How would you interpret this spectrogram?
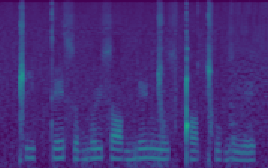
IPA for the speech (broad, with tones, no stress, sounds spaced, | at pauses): ǁ i˨˩ tː e˨˥ s ʊ˩˧ b ʊ˦˥ y̯ s ɔː˧ ɡ b e˦˥ y̯ ŋ͡ǀ u˨˥ s ǃ ɔ˨˩ ǀʰ u˨˩ ɡ ʊ˥˩ n ɪ˩˧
